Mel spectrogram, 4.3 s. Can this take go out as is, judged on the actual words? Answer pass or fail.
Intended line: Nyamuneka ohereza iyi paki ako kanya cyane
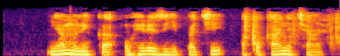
pass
